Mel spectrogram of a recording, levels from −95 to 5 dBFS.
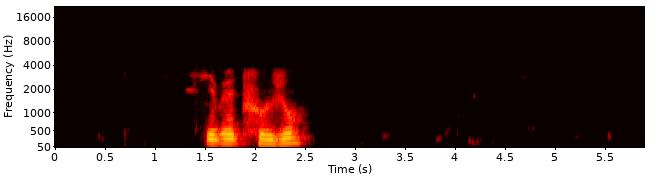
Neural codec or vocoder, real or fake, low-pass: codec, 16 kHz, 2 kbps, X-Codec, HuBERT features, trained on LibriSpeech; fake; 3.6 kHz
